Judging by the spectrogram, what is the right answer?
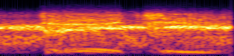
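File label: Russian calm; Wingman; DCS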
